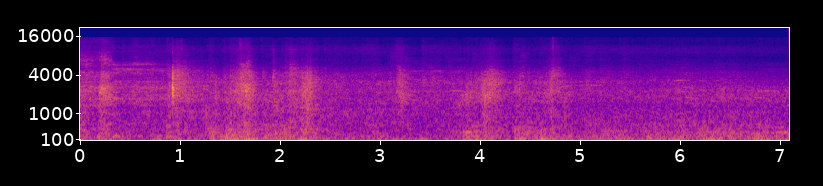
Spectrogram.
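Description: LVS-86K tram running over the rails with a steady low rumble, its wheels giving about eight irregular clacks as they pass over track joints and the crossings at a tram-track junction.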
